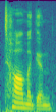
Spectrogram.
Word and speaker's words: ptarmigan: Without P in front, isn't it? Well, it's a silent P. Ptarmigan.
